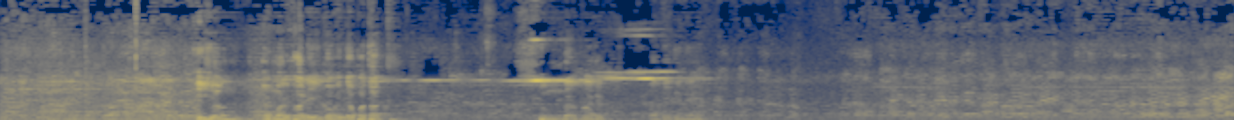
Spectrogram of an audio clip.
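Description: A large outdoor crowd murmurs and chatters steadily.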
